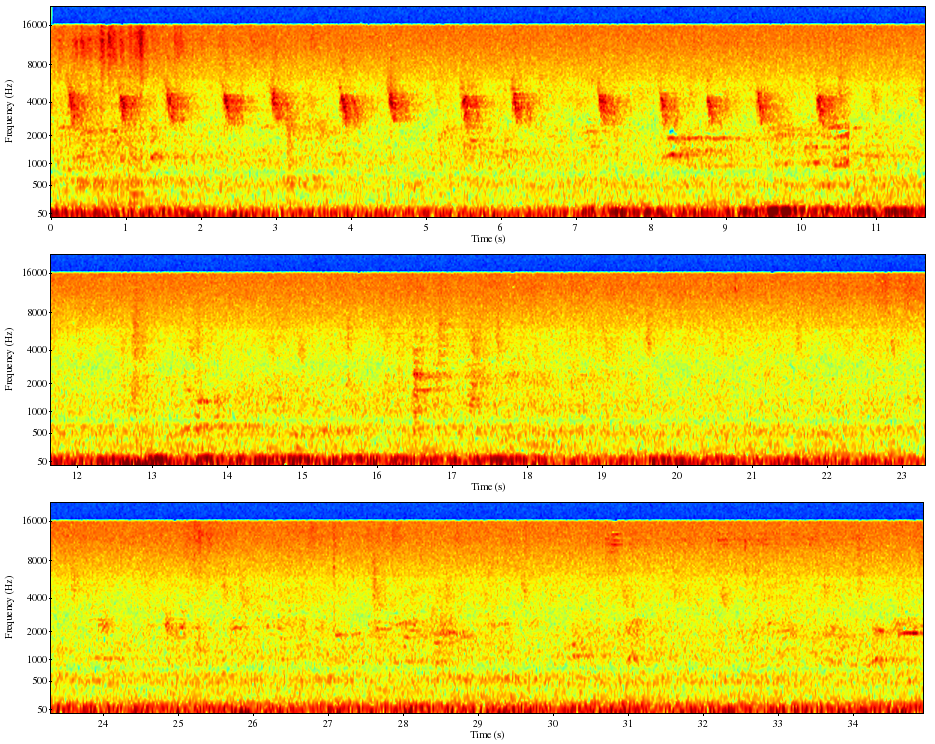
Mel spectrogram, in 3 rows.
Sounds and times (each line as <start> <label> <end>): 0.0 ambient noise of the city 34.9
0.0 playing children 34.9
